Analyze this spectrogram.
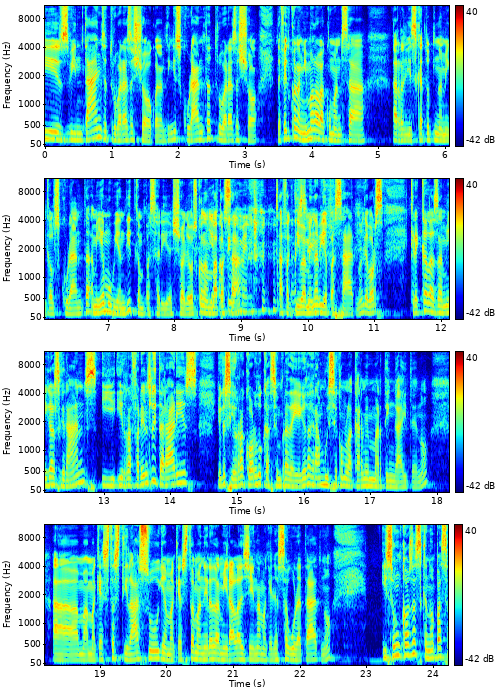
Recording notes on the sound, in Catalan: En un capítol en directe des de l’Antiga Fàbrica Damm en el marc de la jornada de pòdcasts contra la pressió estètica que va organitzar Radio Primavera Sound amb el Departament d’Igualtat i Feminismes.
